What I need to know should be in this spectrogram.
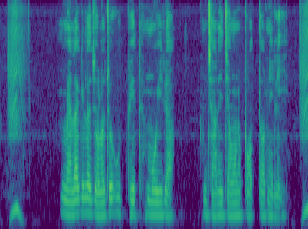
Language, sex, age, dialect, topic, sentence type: Bengali, male, 18-24, Rajbangshi, agriculture, statement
